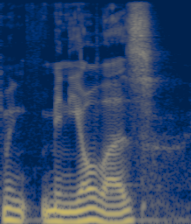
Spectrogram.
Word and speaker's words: Mignola: Now, Dark Horse is probably most famous for Mike Mignola's. His name is hard to pronounce sometimes. Mignola.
